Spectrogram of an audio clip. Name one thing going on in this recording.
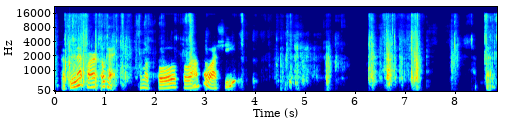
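A foil mailer crinkles and rustles as it is handled.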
